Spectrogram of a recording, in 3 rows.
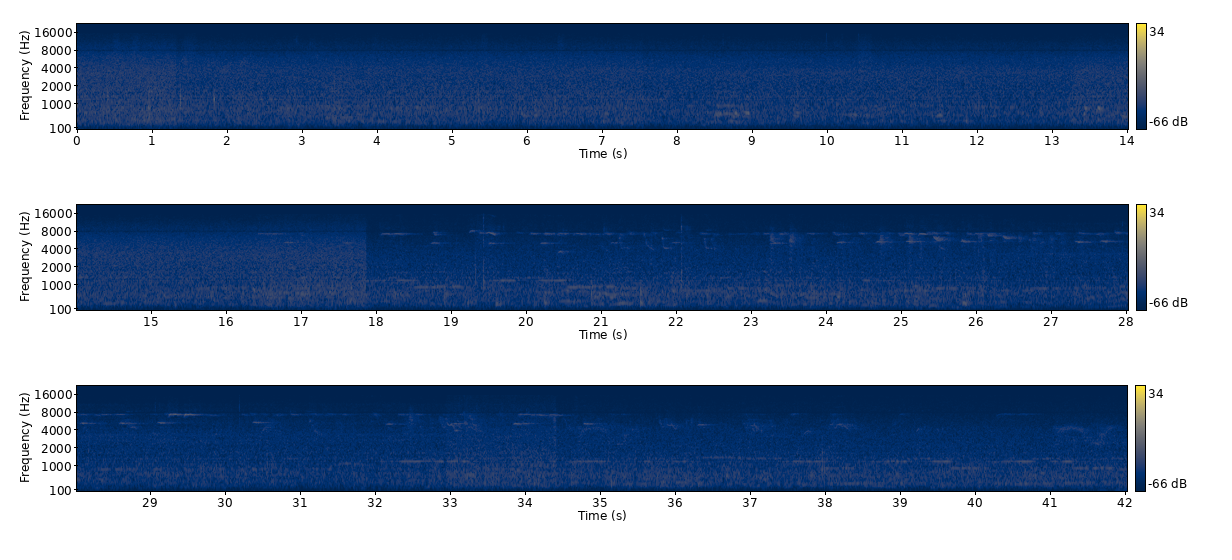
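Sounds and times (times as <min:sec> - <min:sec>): faint steady hiss: 0:00.0 - 0:42.0
small birds chirping: 0:16.4 - 0:39.6.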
